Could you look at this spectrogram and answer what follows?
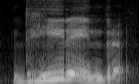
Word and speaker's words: धीरेन्द्र: उच्चारण कर बैठते हैं, जैसे धीरेन्द्र, जबकि शुद्ध उच्चारण है धीरेन्द्र।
